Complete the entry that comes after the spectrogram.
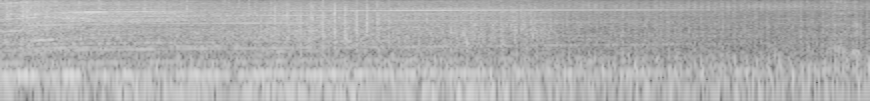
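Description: A helicopter in the video game Dune: Awakening drones steadily and loudly with a dense rotor rumble and a whining engine tone that stays constant throughout.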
